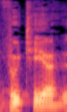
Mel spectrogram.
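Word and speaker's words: Voutia: Just so the audience knows, the name Vutia, is that how it's pronounced? Mm-hmm. Vutia? – That's right. – Yeah, it's spelled V-O-U-T-I-A. V-O-U-T-I-A, Vutia.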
